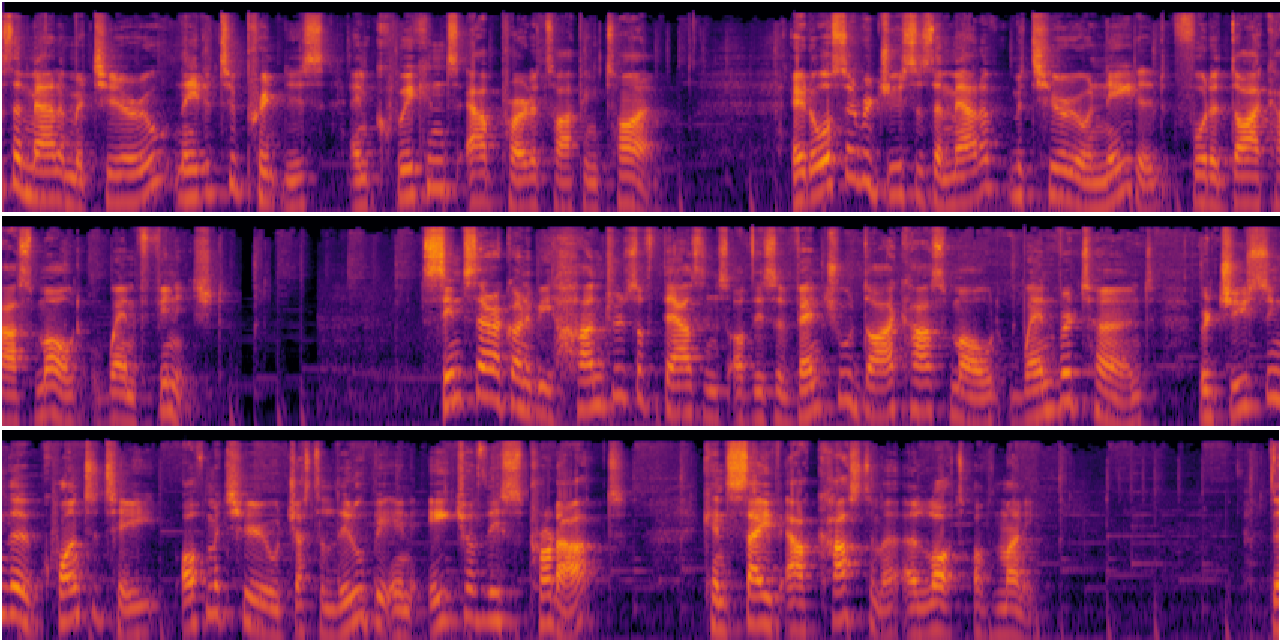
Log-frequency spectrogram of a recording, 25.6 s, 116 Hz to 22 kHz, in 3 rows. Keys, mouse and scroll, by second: 0.4 click, 1.0 z, 1.1 right click, 1.2-3.1 middle drag, 3.8 e, 4.4 g, 6.7 z, 7.7 g, 9.1 z, 10.2-11.4 middle drag, 11.3 ctrl+z.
